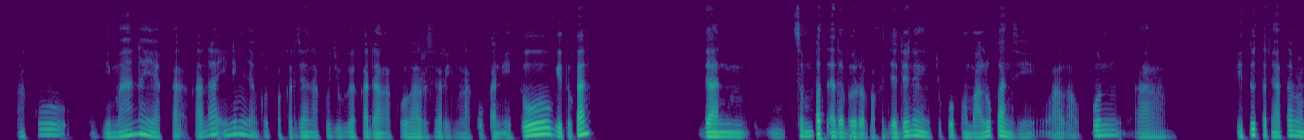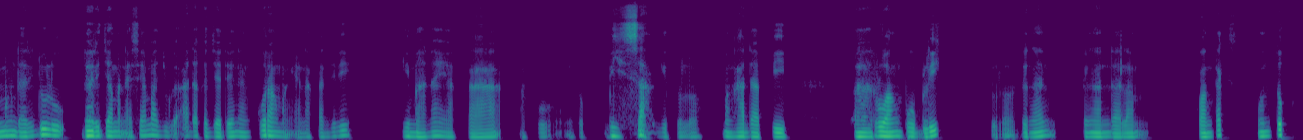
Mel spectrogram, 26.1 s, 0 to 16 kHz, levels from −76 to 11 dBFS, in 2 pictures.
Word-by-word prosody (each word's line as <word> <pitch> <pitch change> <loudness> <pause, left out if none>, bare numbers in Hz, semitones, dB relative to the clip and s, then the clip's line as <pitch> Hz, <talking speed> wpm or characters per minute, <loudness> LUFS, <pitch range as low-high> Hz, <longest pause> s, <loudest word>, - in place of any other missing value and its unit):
aku 145 +7 -4 0.3
gimana, 110 - +1
ya, 120 -9 +4
Kak, 100 - -8
karena 110 +9 -1
ini 155 +5 0
menyangkut 130 -7 -3
pekerjaan 105 0 -4
aku 105 0 -8
juga, 105 -1 -5
kadang 100 -1 -1
aku 95 +1 -7
harus 95 0 -2
sering 95 -2 -8
melakukan 90 0 -7
itu, 135 - +7
gitu, 100 -1 +1
kan? 160 +7 +8 1.1
Dan, 105 -1 +5
hmm, 90 -3 -16
sempet 115 -2 +3
ada 105 -1 +4
beberapa 95 -1 -1
kejadian 100 +5 +2
yang 115 -4 +5
cukup 105 0 -6
memalukan, 110 +7 +3
sih, 95 +1 -10
walaupun, 135 +1 -4
eee, 100 0 -5 0.7
itu 110 +8 0
ternyata 110 +2 -1
memang 120 +2 +2
dari 110 0 -1
dulu, 140 -2 +3 0.2
dari 125 -1 +6
jaman 120 -1 -1
SMA 130 +4 -3
juga 120 -1 -11
ada 120 -1 -7
kejadian 110 0 -2
yang - - -21
kurang 120 -3 +1
mengenakkan. 100 -1 -11
Jadi, 120 +5 -5 0.6
gimana, 105 +1 -1
ya, 105 -2 -4
Kak, 95 +2 -2 0.2
aku 100 +4 -16 0.2
untuk 100 0 -19 0.2
bisa, 115 -4 +2
gitu, 105 0 -12
loh, 105 -1 -10 0.2
menghadapi, 105 -1 0 0.8
eee, 105 0 +5
ruang 115 -1 +5
publik, 110 +4 +1 0.4
gitu, - - -16
loh, - - -9
dengan 105 +4 -1 0.3
dengan 100 -1 0
dalam 100 +1 -1 0.6
konteks 100 +7 -2 0.2
untuk 120 +5 +1
105 Hz, 145 wpm, -27 LUFS, 100-120 Hz, 1.1 s, kan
